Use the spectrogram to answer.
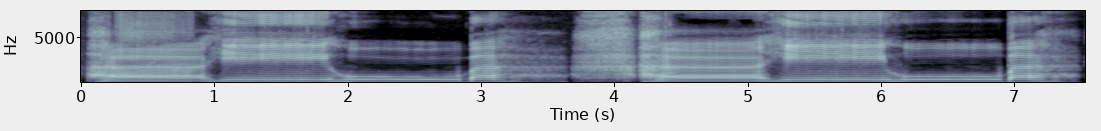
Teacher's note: karena H besar dilafalkan dari tumma li aqsol halqi hamzun ha Keluarlah dari aqsol halqi pangkal tenggorokan huruf hamzah dan ha besar · Tepatnya kalau H besar dari pita suara yang membuka, makanya keluar nafas.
